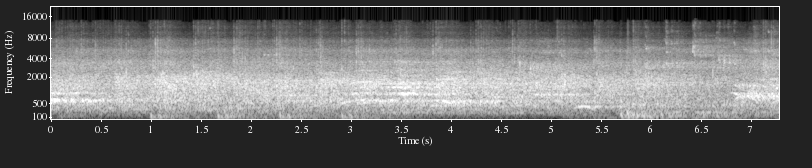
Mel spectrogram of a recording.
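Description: A basketball bounces on a wooden court in a large echoing hall.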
